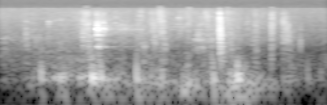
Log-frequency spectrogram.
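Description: Faint footsteps of shoes on a hard stage floor, a few irregular steps.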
